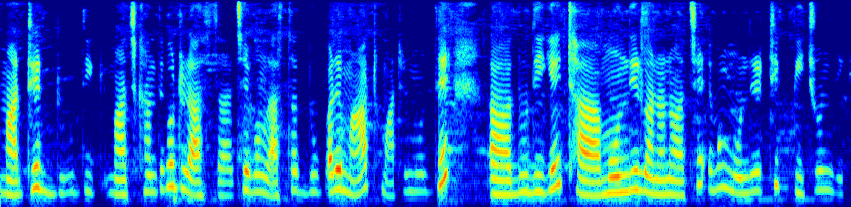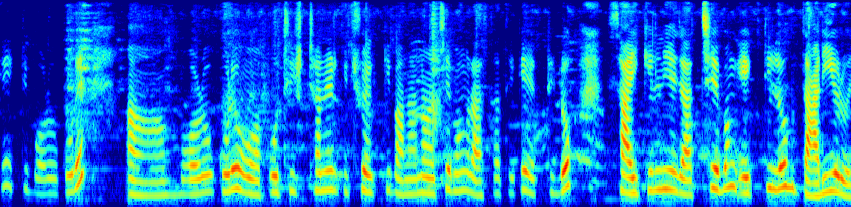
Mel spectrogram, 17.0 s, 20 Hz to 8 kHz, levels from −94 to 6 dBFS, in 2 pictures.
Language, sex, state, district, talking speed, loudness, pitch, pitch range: Bengali, female, West Bengal, North 24 Parganas, 170 wpm, -23 LUFS, 245 Hz, 215-275 Hz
